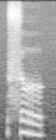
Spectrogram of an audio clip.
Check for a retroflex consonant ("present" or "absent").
absent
